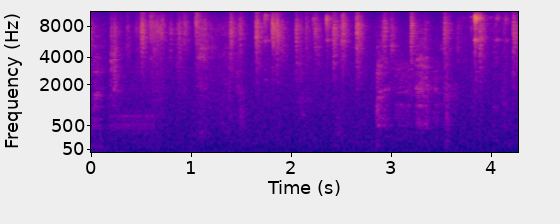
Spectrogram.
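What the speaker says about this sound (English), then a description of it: "The dog." A dog whimpering and panting close by, with repeated soft high whines and breathy pants in an uneven rhythm, fairly quiet and without talk.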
